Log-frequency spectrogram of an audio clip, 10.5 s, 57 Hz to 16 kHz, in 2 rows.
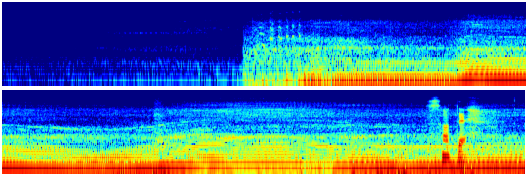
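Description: Quiet at first, then about two and a half seconds in the Suzuki GSX-S750's inline-four engine cuts in loudly, heard from the bike-mounted camera with wind noise, its pitch rising and falling several times as it accelerates and eases off through the gears.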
